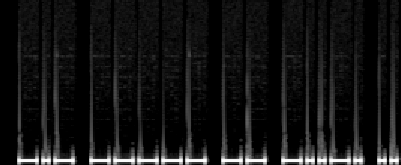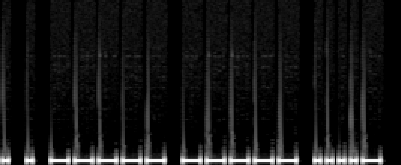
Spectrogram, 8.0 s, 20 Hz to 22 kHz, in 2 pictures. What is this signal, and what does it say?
Morse code, heard as a keyed tone, about 20 wpm, 700 Hz. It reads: K0M/SE004
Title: SOTA QSO Practice 20wpm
